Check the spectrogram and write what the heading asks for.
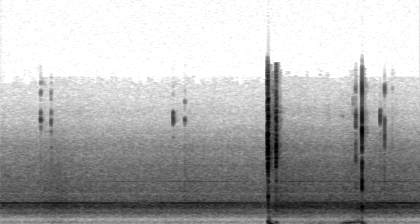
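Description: Steady microphone hiss with a thin high whine. Two sharp clicks about a second apart, two-thirds of the way in, from a computer mouse clicking while modeling, with a brief low murmur just before the second click.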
